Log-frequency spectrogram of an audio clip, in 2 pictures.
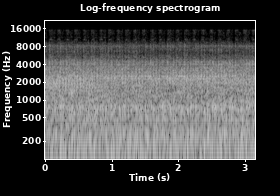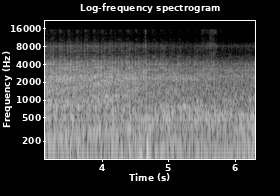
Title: Hino 700 E13C Low Power,Rough Idling,Hard starting,How to Fix? Injector#5 Malfunction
